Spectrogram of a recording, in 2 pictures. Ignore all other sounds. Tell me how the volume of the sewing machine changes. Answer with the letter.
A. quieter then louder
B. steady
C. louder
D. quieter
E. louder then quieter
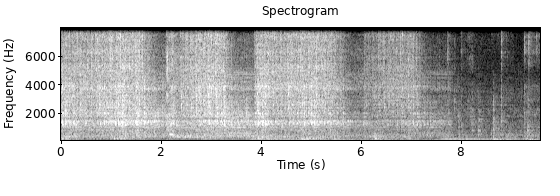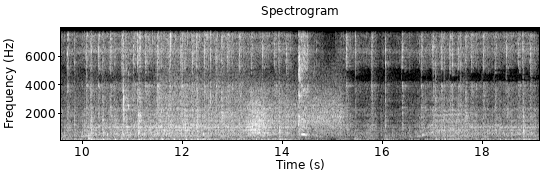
D.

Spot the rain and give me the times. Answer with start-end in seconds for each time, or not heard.
0.1-15.2.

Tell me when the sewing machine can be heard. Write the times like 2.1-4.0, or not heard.
0.0-19.0.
